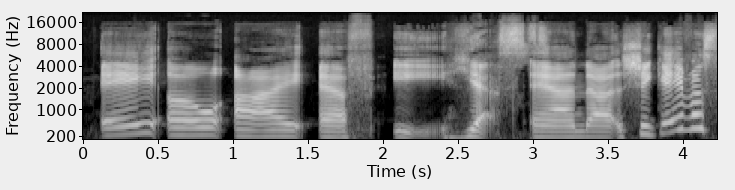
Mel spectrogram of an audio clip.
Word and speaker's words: Aoife: Yeah, it's pronounced Aoife.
